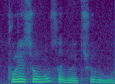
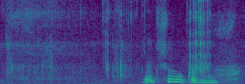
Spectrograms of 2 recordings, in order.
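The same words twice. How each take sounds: First: Said in the usual way. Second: Chelou stretched slow and soft, skeptical; a slow, dubious aside; slow, drawn-out doubt. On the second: Real, not acted. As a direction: drag out chelou like you can't believe it.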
